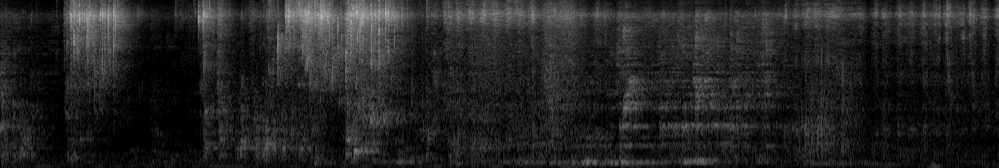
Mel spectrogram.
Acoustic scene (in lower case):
restroom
